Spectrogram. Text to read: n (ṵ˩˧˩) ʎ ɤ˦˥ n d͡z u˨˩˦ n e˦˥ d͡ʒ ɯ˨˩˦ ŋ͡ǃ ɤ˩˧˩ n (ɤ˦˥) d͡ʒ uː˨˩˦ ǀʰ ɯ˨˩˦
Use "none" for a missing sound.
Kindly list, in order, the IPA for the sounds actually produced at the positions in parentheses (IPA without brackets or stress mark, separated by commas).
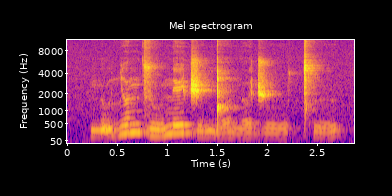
ṵ˩˧˩, ɤ˩˧˩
